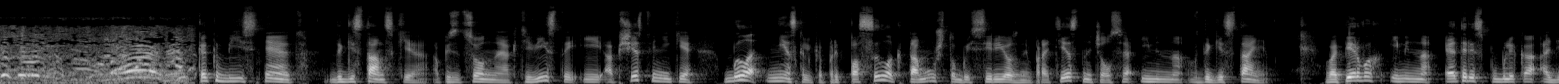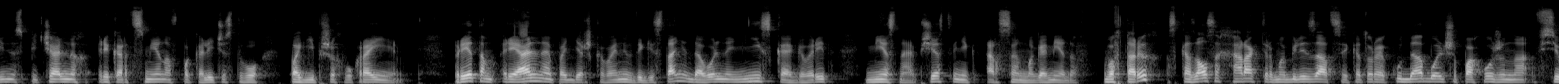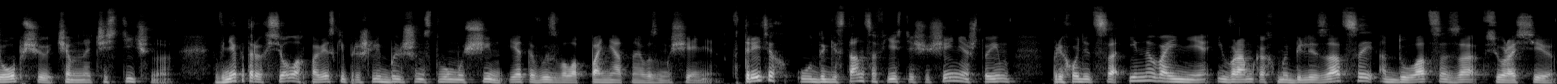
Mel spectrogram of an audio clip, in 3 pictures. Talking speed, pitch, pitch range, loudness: 115 wpm, 115 Hz, 110-130 Hz, -24 LUFS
